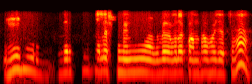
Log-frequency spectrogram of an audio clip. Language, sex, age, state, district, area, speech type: Bengali, male, 18-30, West Bengal, Uttar Dinajpur, urban, conversation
